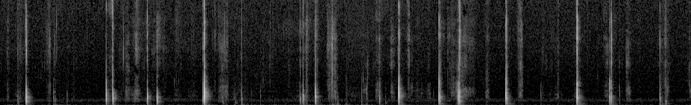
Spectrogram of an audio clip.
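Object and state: Silicone pop-it fidget toy.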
